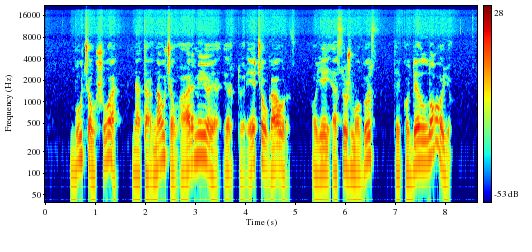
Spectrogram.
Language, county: Lithuanian, Klaipėda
